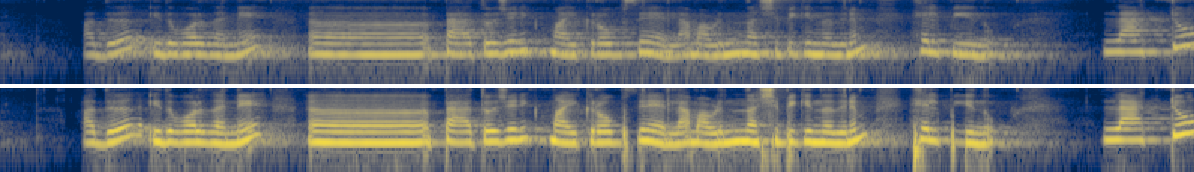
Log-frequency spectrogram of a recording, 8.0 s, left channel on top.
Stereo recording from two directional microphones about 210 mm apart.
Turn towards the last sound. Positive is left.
turn(degrees=-40)  # may be behind; listen again after turning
